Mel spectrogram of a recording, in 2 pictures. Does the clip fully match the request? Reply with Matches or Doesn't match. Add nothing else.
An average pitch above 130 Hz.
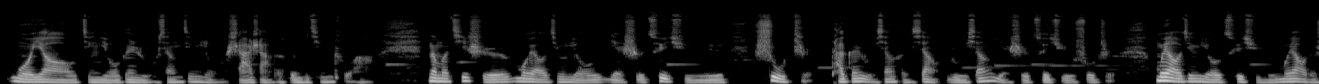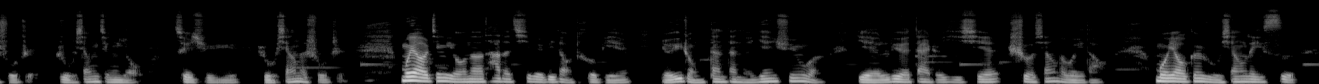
Doesn't match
